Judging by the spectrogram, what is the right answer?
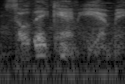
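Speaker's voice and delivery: hushed whisper, drawing them in. Shown as a demonstration. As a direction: whisper so they have to lean close. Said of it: "really low".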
